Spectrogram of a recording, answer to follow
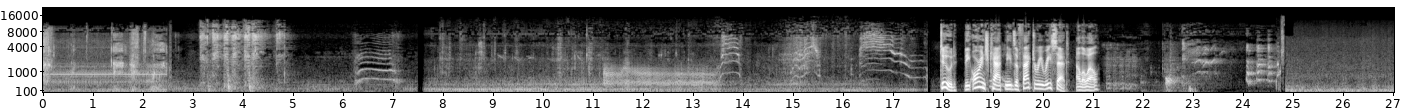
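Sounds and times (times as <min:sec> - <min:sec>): cat meowing: 0:11.6 - 0:14.0, 0:16.3 - 0:17.7.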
